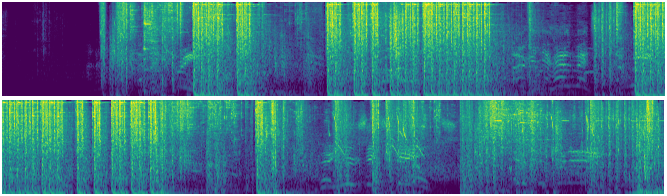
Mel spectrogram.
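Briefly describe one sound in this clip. A machine gun fires rapid, loud bursts close by.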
